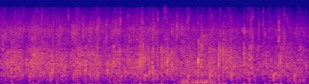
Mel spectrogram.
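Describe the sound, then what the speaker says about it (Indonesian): An audience at an Islamic religious lecture breaks into dense, continuous clapping that holds at an even level for a few seconds. "boleh tepuk tangan untuk Ahilman Ibu"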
